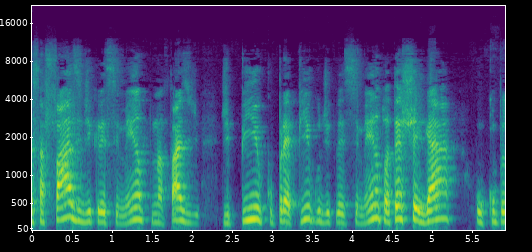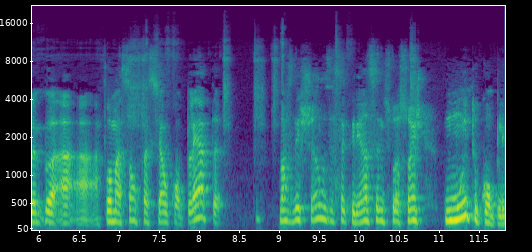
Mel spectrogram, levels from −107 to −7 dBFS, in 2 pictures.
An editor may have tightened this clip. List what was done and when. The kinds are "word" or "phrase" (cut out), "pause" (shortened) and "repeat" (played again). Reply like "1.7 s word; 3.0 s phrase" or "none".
none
